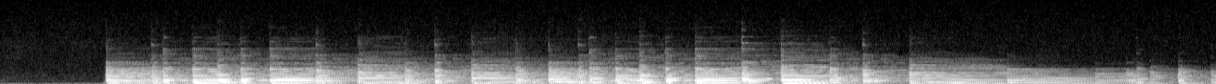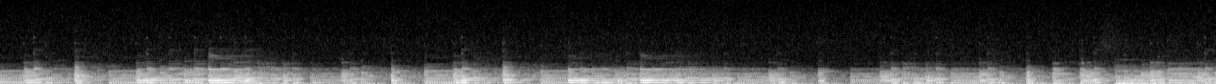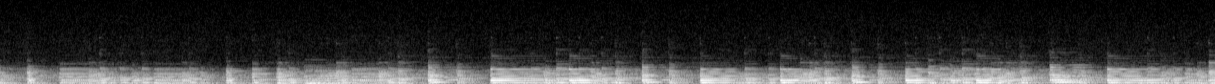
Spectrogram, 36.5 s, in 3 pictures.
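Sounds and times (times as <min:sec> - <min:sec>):
piano in Smith Hall: 0:00.0 - 0:36.4.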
